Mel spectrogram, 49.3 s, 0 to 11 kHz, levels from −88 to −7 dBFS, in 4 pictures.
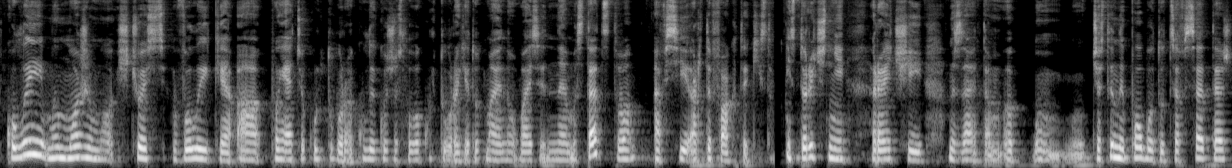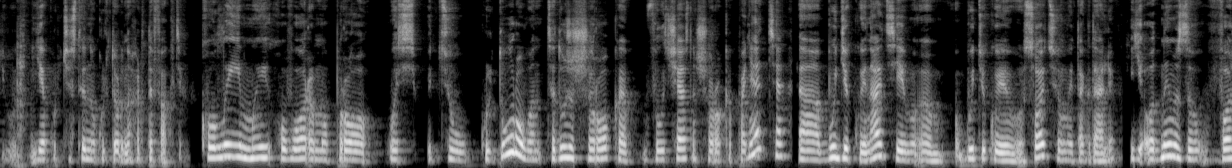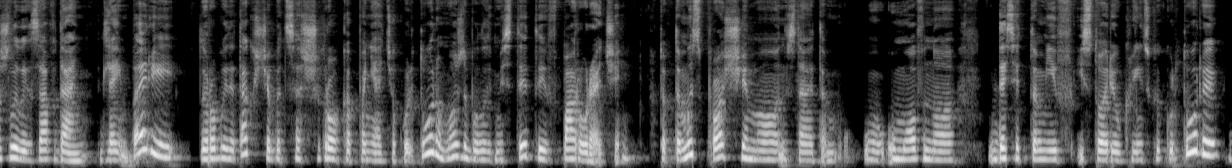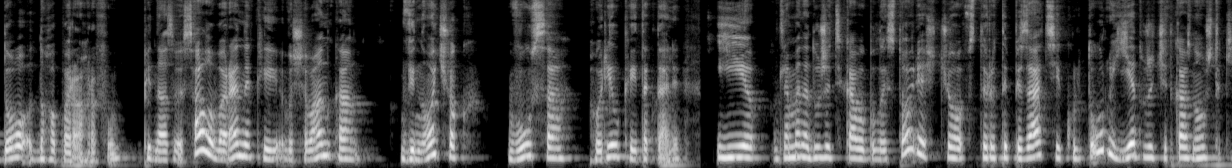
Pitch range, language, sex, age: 175-215 Hz, Ukrainian, female, 30-49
